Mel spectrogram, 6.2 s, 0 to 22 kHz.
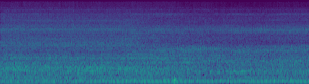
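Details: GMC truck V8 with an Edelbrock VRS-4150 650 CFM carburetor replacing the 950, idle mixture and speed set: steady, even idle with a smooth low rumble, no misses, knocks or hunting; healthy idle.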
